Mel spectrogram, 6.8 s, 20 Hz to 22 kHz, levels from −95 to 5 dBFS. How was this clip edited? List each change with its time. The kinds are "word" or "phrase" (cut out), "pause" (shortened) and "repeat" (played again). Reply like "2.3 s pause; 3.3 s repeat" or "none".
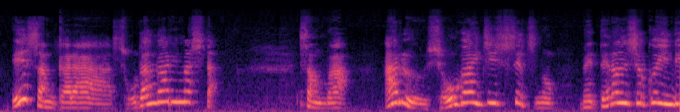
3.0 s word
